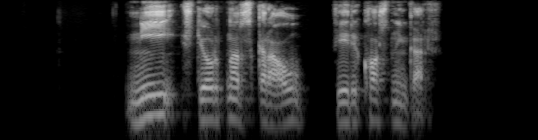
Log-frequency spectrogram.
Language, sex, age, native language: Icelandic, male, 70-79, Icelandic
